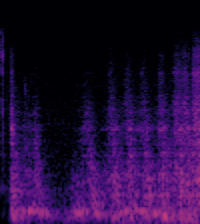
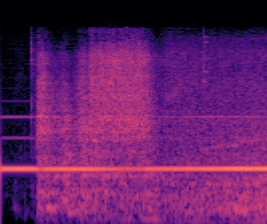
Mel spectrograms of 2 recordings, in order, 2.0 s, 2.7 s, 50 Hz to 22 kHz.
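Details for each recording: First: 1991 GMC Jimmy 4x4 with repeatedly replaced battery and starter, reading barely above 9 volts key-on: starter turns slowly and unevenly, each compression stroke dragging; slow cranking from a weak battery, then it runs well. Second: 1991 GMC Jimmy 4x4 with slow-crank complaint, after fitting a new battery (12.4 V key on, lights on, voltage held above 11.5 V): strong, even cranking that quickly catches into a steady run; weak battery was the cause.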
